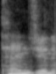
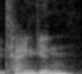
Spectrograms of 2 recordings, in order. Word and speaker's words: Tengen: And yes, Tengen is how I say it. Some people say Tengen, I think. But Tengen, I think, is the proper way to say it because a little piece of history here.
